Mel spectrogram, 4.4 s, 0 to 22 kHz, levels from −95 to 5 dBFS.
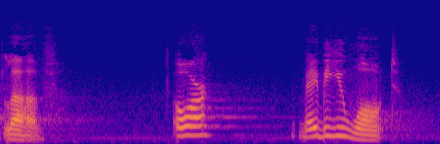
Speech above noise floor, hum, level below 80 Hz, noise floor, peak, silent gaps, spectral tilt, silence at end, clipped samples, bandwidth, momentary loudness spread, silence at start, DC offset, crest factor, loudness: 38 dB; none; -76 dBFS; -68 dBFS; -14 dBFS; none; -7 dB/octave; 0.45 s; under 0.1%; 8.2 kHz; 12 LU; 0 s; under 0.1%; 20 dB; -31 LUFS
